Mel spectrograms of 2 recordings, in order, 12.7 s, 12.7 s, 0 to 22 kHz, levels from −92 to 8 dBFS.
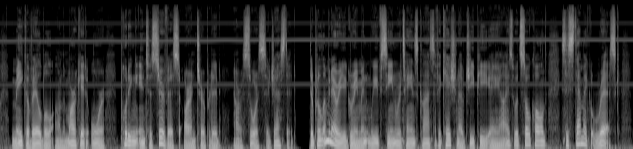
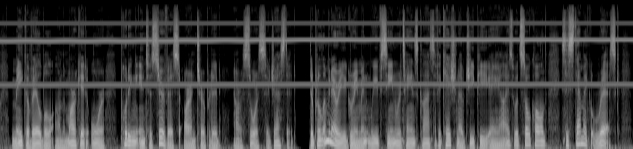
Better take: first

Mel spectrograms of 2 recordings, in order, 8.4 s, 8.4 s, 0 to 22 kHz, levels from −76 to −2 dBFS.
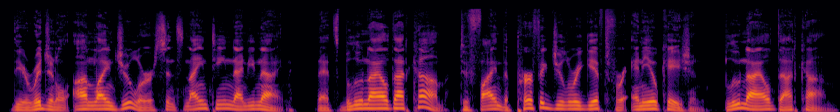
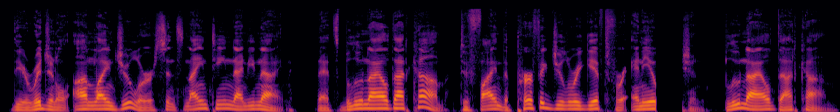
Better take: first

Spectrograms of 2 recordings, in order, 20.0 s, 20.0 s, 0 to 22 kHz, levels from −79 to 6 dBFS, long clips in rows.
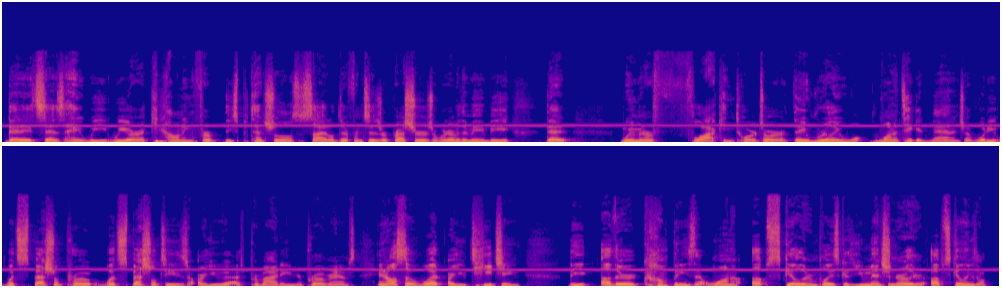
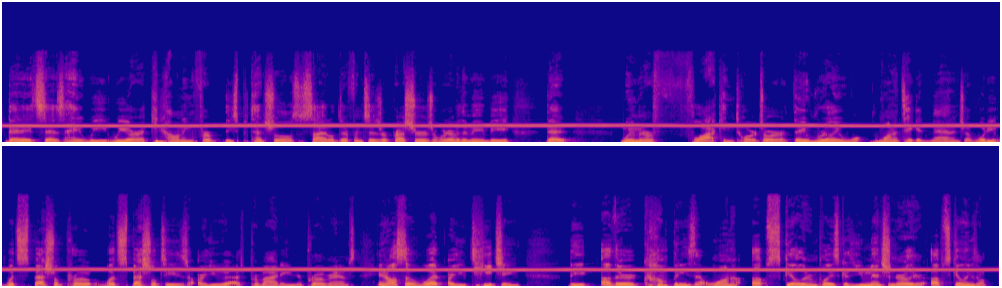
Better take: first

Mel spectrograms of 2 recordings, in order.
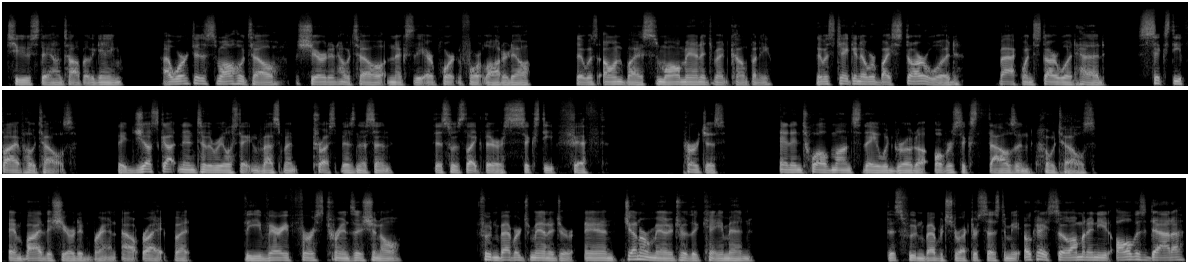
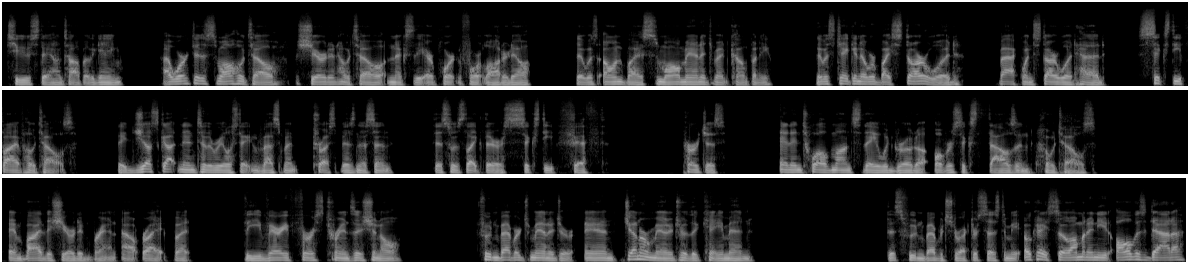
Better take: neither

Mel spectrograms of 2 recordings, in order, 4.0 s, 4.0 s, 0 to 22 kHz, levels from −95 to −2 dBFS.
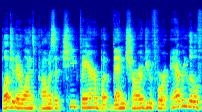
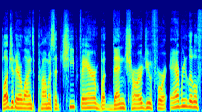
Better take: second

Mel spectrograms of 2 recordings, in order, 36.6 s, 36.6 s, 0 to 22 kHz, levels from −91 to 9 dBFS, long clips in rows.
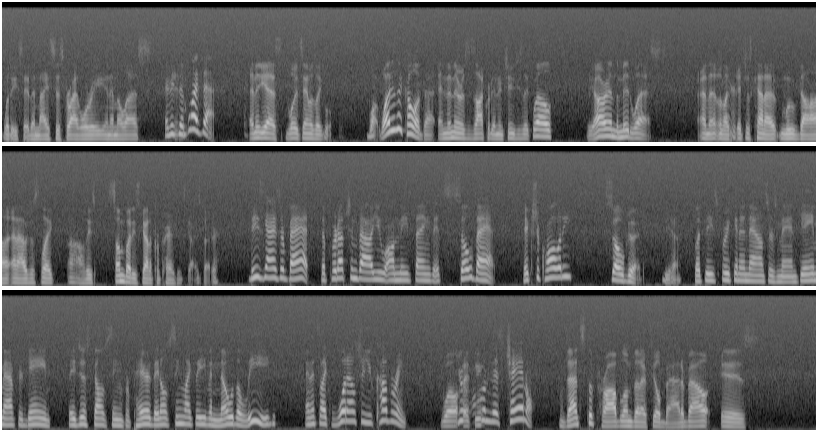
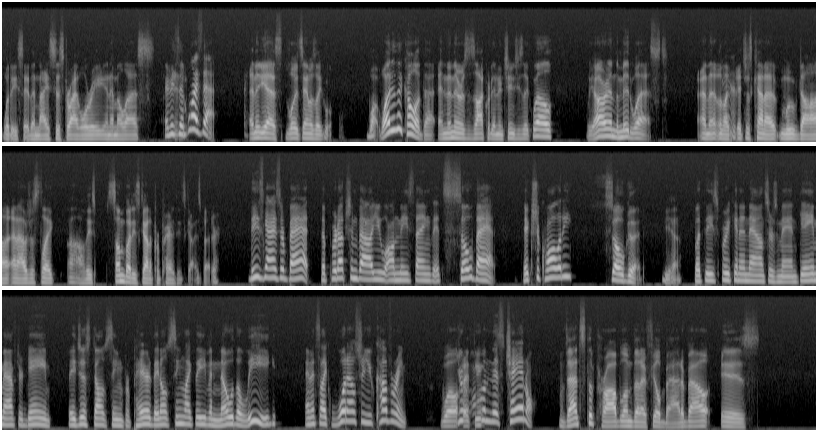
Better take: second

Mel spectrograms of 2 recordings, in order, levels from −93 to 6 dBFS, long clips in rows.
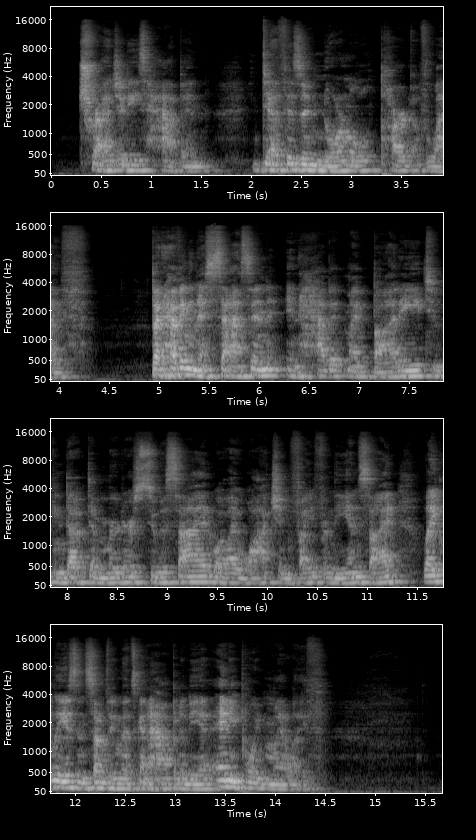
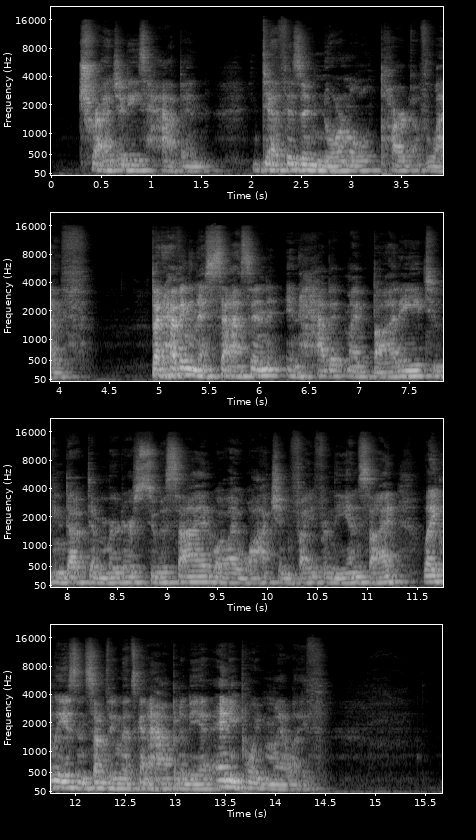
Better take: neither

